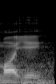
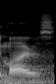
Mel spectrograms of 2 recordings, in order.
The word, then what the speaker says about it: Mayers: Et aussi, après j'ai parlé avec monsieur Ray Brassier, j'ai commencé à prononcer mon nom de famille comme Maillé ou Maillard, quelque chose un peu plus anglais. En anglais, c'est... En anglais, c'est Myers. Myers.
